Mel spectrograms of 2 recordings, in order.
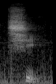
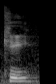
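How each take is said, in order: First: The word starts with a ch-like sound. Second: The word starts with a hard k sound. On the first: The speaker calls it right. "Some of you were correct, and in fact said that it is qi" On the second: The speaker calls it wrong. "what a lot of people would say is something like ki"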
